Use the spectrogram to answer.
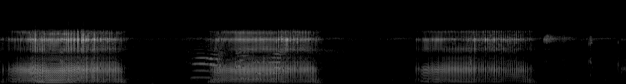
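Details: Dad snoring: three loud, rattling snores on breathing in, with quiet pauses between; ordinary snoring from throat vibration during sleep.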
